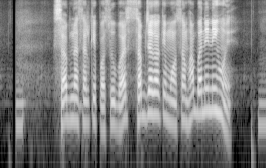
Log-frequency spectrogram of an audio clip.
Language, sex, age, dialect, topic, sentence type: Chhattisgarhi, male, 31-35, Central, agriculture, statement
